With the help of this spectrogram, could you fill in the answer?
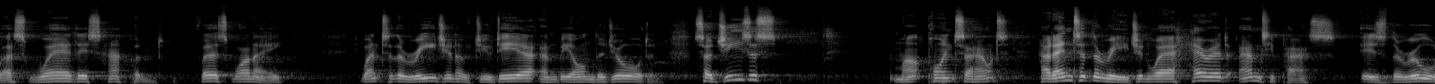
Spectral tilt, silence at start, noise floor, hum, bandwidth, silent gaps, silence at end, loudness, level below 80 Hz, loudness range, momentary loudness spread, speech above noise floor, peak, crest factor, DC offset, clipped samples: -2.5 dB/octave; 0 s; -64 dBFS; none; 17 kHz; none; 0 s; -31 LUFS; -72 dBFS; 5 LU; 14 LU; 32 dB; -8 dBFS; 24 dB; under 0.1%; under 0.1%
